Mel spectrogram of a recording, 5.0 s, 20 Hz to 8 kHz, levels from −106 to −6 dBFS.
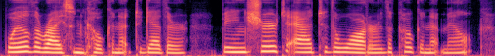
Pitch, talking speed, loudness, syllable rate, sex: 220 Hz, 195 wpm, -18 LUFS, 5.3 syllables/s, female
